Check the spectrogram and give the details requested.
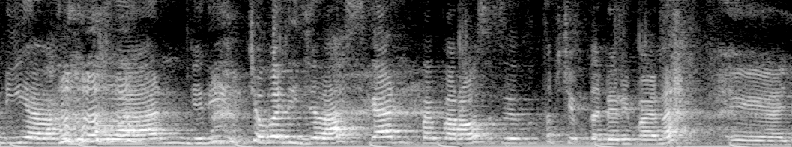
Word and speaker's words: Pepa Roses: Jadi jangan lupa di pronounce-nya Pepa Roses gitu Agak ya.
